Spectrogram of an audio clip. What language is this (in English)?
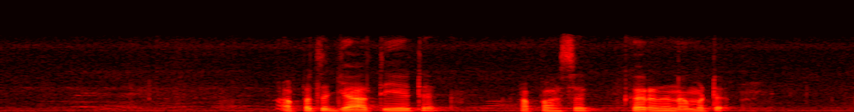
Sinhala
